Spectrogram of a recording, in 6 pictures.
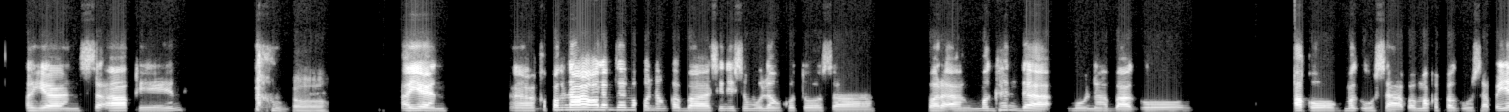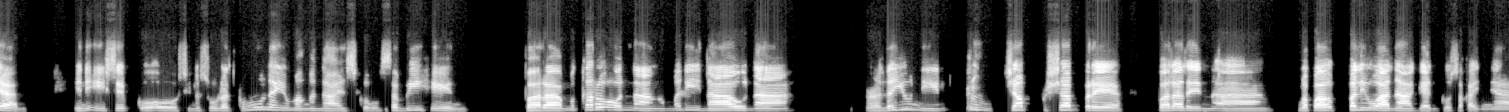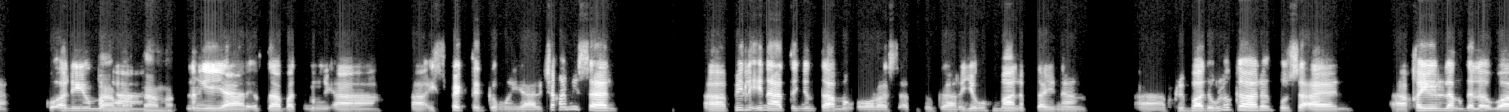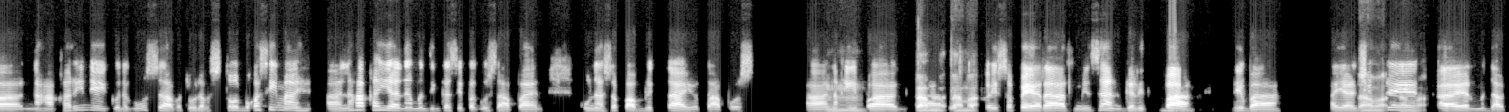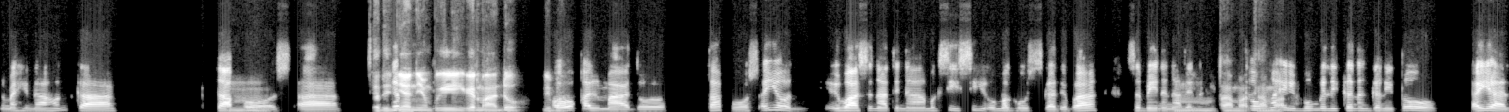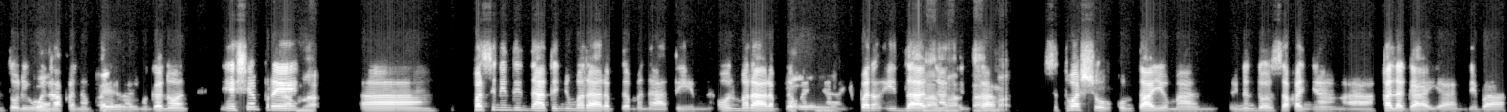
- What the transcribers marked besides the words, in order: cough; throat clearing
- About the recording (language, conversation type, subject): Filipino, unstructured, Paano mo nililinaw ang usapan tungkol sa pera sa isang relasyon?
